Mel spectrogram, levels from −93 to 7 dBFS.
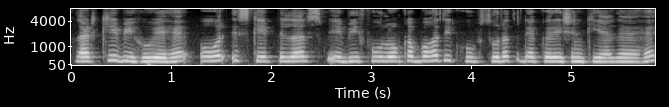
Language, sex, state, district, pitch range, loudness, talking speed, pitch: Hindi, female, Uttar Pradesh, Lalitpur, 220-235 Hz, -15 LUFS, 185 wpm, 225 Hz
